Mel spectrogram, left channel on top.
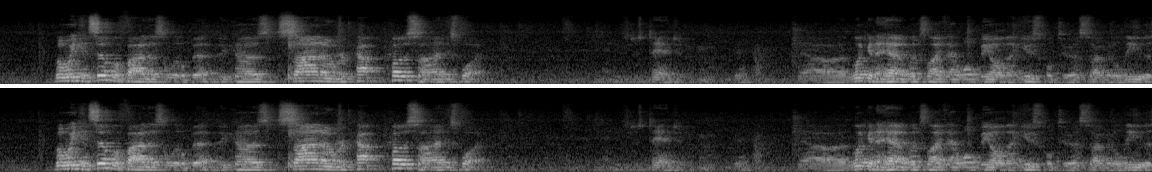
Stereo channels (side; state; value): both; normal; correlation 0.55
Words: But we can simplify this a little bit because sine over cosine is what? It's just tangent. Okay. Now, looking ahead, it looks like that won't be all that useful to us, so I'm going to leave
